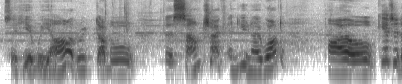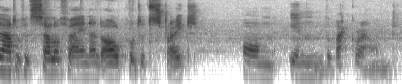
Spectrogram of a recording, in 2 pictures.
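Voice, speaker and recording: Creaky-voiced woman chatting through an unboxing. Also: mid-range voice, unhurried, fairly bright tone, rough recording. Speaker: video game unboxing host. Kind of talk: casual unboxing commentary. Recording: faint background noise.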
